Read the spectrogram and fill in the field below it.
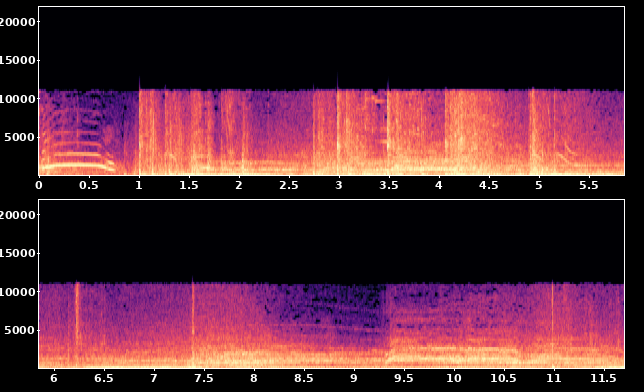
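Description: A car engine revs up and down, rising and falling in pitch.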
